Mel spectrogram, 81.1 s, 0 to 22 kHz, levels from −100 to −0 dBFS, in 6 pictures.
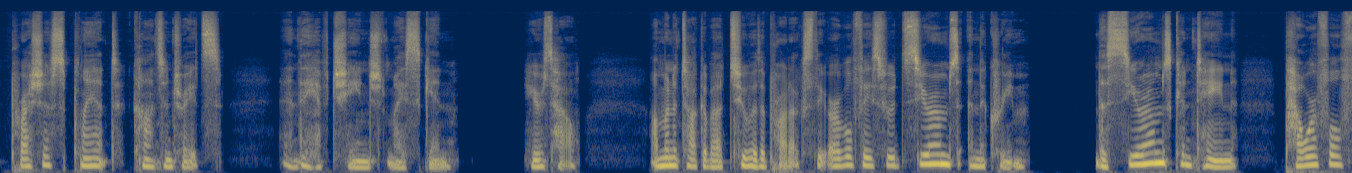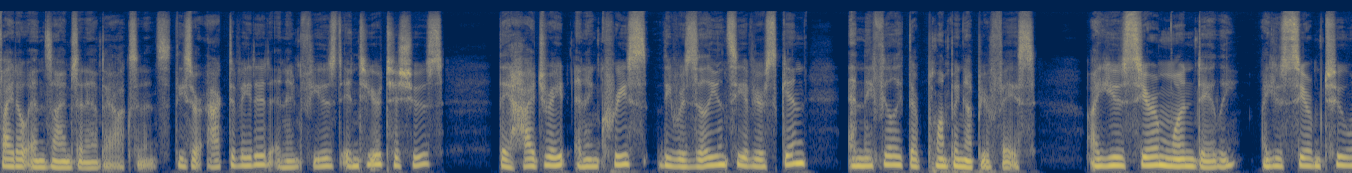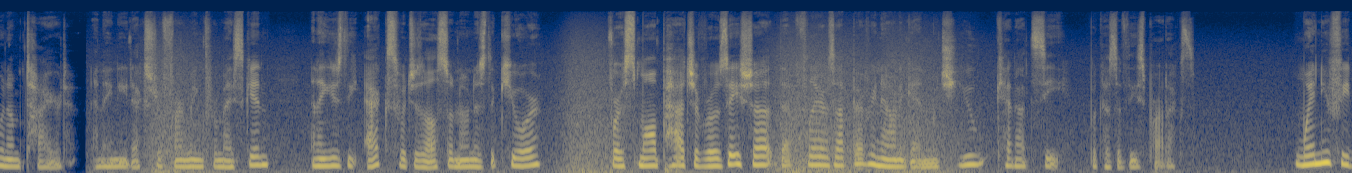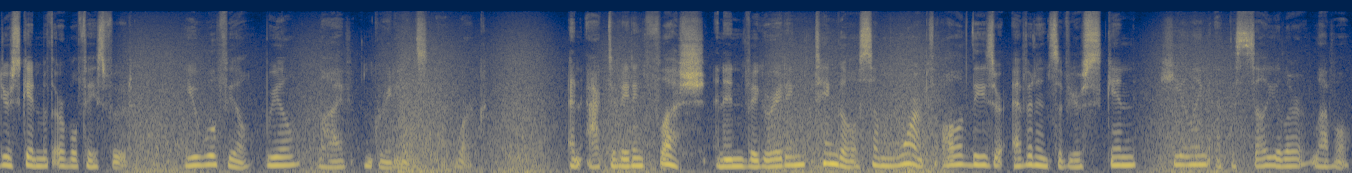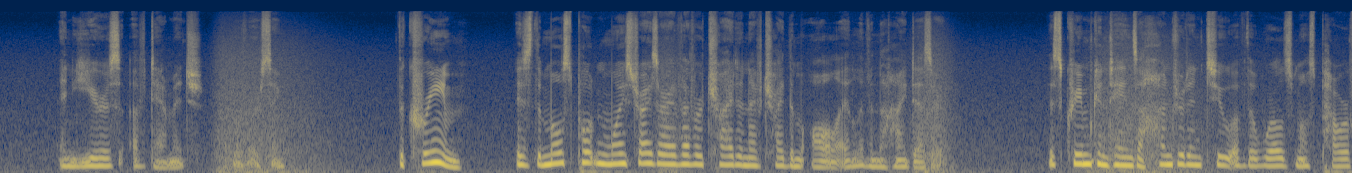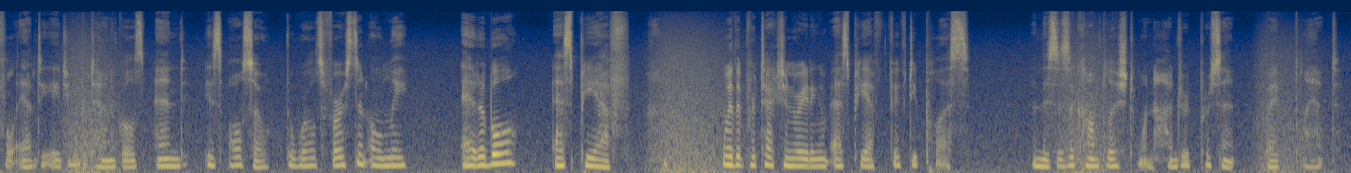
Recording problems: wind noise on the microphone; occasional gusts; from 28 s on; 10 dB below the speech

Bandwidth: 16.5 kHz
